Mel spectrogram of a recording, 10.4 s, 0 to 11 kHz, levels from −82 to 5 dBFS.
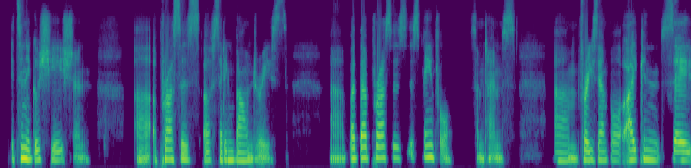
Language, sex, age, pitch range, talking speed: English, female, 20-39, 175-205 Hz, 125 wpm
